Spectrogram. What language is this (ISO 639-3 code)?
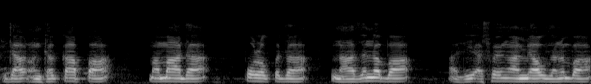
mni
